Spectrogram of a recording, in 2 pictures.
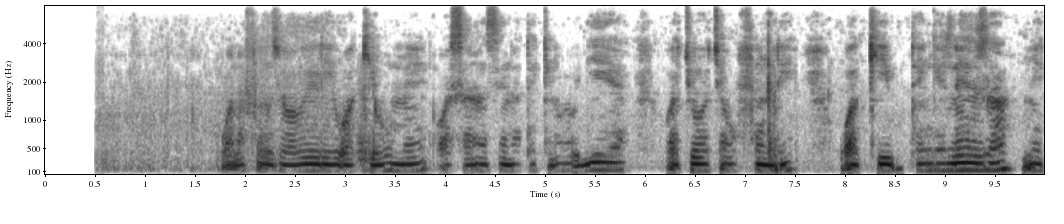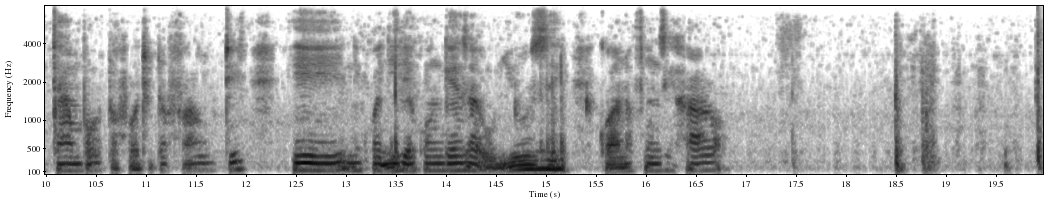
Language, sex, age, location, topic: Swahili, male, 18-24, Dar es Salaam, education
